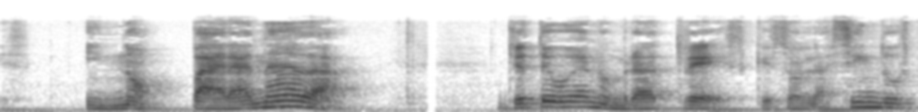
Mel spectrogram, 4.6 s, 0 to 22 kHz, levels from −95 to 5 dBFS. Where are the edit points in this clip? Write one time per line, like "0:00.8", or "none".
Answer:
0:00.9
